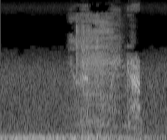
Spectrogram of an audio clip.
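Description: A small wooden cupboard door creaks open.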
